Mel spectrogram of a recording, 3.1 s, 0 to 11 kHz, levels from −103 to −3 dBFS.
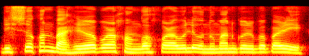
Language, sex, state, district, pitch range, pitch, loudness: Assamese, male, Assam, Hailakandi, 160-170 Hz, 165 Hz, -16 LUFS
